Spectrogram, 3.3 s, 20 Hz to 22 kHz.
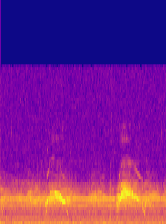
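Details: Royal albatross father feeding a chick 217 days old at 11:35 am on 28 August 2024 in a breeding colony. Two arched, downslurred piping notes sound about 1.5 seconds apart over a steady background hiss.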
